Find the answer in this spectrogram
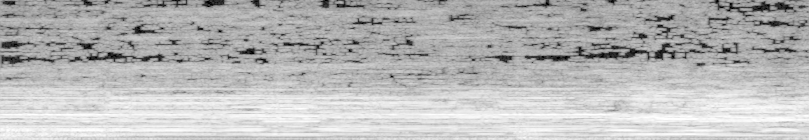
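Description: Cordless electric trimmer buzzing steadily as it is run over the moustache and beard hair.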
